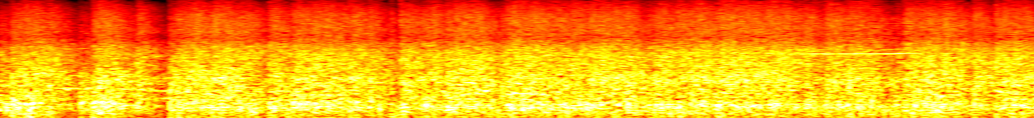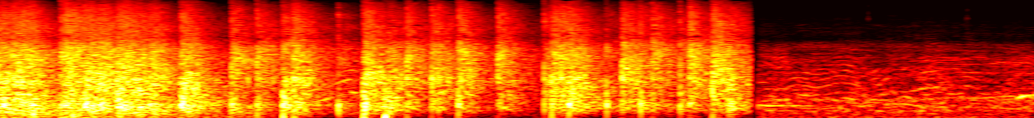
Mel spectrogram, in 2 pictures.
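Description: Firecrackers going off in a long, rapid run of loud cracks, thinning out toward the end. The sound cuts off suddenly near the end, leaving crowd voices.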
